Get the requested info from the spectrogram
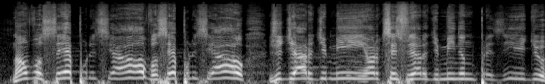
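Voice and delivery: acted out, high, furious angry yelling. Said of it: "E começou a gritar".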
